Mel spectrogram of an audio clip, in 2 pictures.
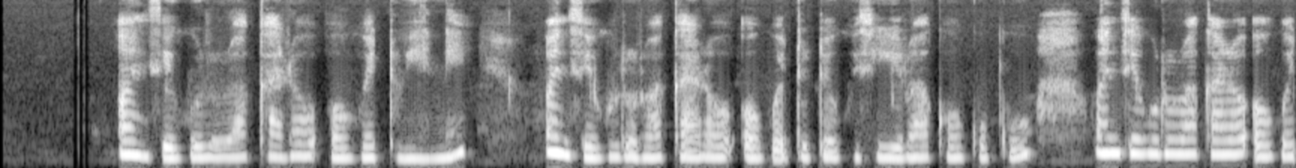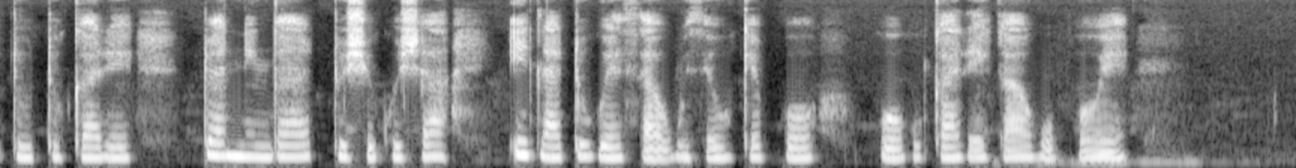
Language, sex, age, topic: Oshiwambo, female, 18-24, agriculture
